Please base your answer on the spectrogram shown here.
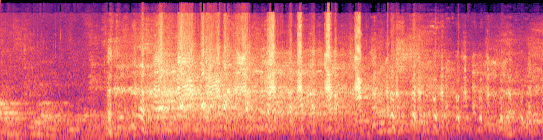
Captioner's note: audience laughs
